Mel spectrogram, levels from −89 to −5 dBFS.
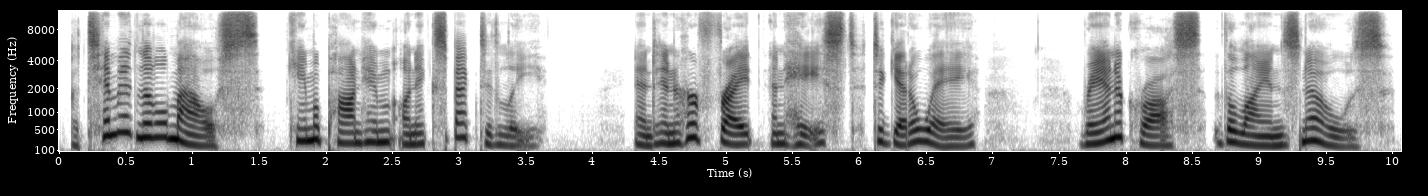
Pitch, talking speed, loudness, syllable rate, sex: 225 Hz, 130 wpm, -18 LUFS, 4.2 syllables/s, female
